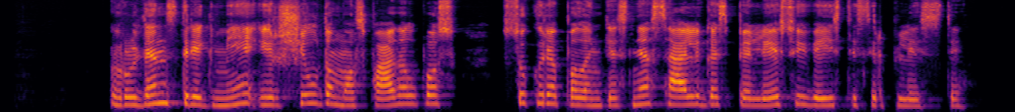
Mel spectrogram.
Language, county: Lithuanian, Šiauliai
